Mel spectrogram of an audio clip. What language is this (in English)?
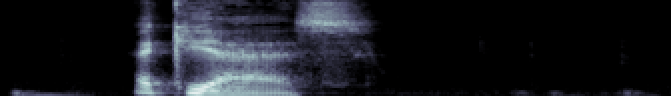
Kabyle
